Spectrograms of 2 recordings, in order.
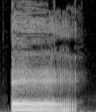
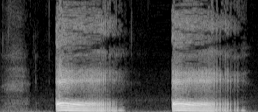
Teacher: the sound that you will have to produce is e. So it's really open. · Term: axon gra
